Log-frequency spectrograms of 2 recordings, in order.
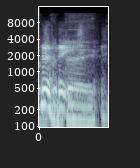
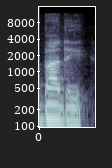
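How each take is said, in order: First: The name sounds like the word bidet. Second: The name sounds like the word baddy. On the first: This is how others pronounce the name. "they pronounce it Bidet" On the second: The speaker prefers this pronunciation of the name. "his name is Tyler Baddy"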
